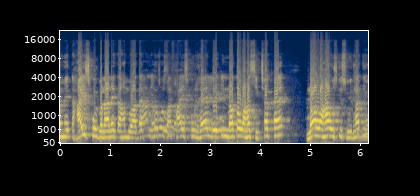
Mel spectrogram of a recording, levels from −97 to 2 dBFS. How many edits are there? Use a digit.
1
